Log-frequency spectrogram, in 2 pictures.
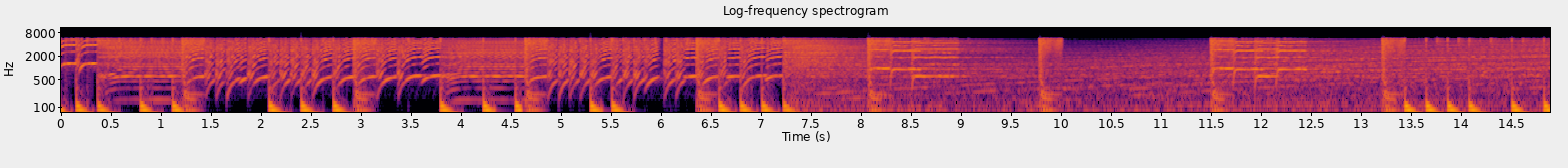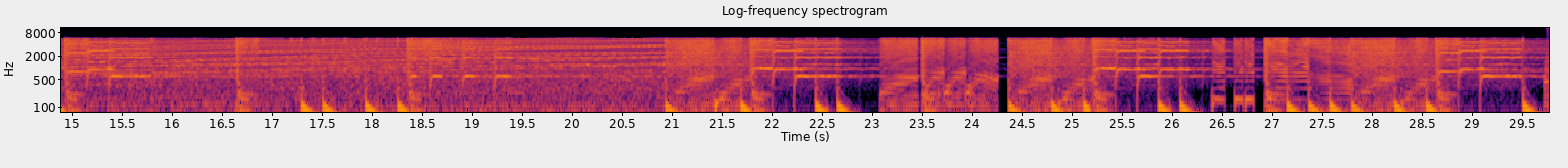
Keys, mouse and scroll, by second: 1.8 click, 1.8 click, 2.4 middle click, 2.9 scroll up 2, 3.8 click, 5.6 click, 8.4 click, 8.9 Delete, 10.9 click, 12.9 click, 15.1 click, 15.2 click, 15.9 click, 17.6 click, 17.8 click, 18.1 click, 18.1 double click, 19.5 click, 21.5 click, 23.0-23.6 scroll down 1, 23.6 click, 25.7 click, 27.1 click.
